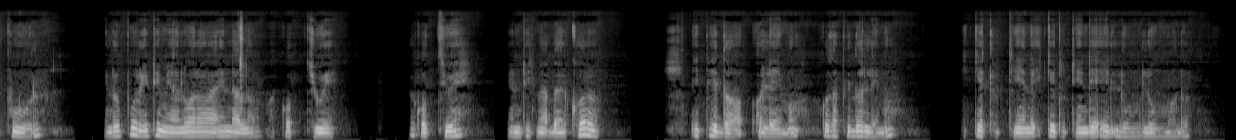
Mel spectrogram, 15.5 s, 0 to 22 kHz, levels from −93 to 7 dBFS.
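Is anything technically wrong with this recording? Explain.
Yes. Throughout the speech there is heavy damage consistent with low-delay AAC compression, likely AAC-ELD at a low bitrate, with the roughness pointing to something near 24 kbps. Its short frames cannot separate the voice's harmonics cleanly, so the voice sounds rough and grainy, with noise filling the gaps between harmonics. On a spectrogram the harmonic stripes look smeared and speckled, and everything stops sharply at about 15.6 kHz.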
